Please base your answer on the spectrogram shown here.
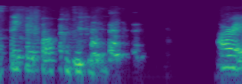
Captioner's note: people chuckle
